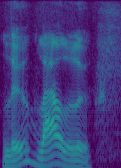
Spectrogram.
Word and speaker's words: Liu: Dallas Liu. Lou.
